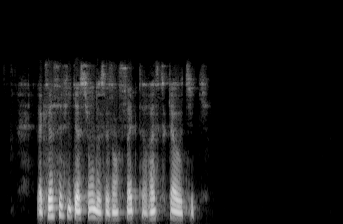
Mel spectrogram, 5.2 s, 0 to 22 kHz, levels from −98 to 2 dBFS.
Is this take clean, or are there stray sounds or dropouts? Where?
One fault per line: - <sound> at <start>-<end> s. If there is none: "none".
none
